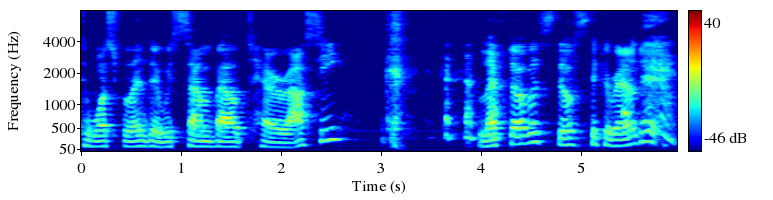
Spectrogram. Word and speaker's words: terasi: Speaking of capsicum, my leg and arm is burnt because I had to wash blender with sambal terasi.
